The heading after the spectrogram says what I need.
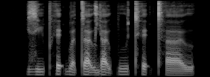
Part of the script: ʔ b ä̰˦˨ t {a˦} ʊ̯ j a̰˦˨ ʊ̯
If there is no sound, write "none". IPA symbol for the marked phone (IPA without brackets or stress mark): a̰˦˨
